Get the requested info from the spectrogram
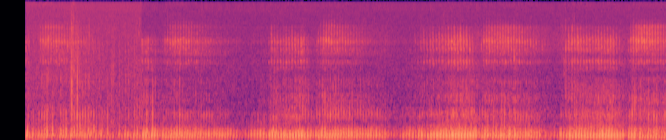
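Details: Relaxed cat purring in a quiet room: a steady, low rumbling purr rising and falling in smooth cycles with each breath, no background noise; normal purring.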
